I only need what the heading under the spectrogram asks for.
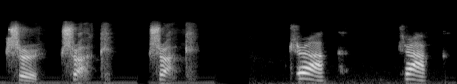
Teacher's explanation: this is a trick with the tr sound okay so um with the tr you want to pronounce that as a chr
